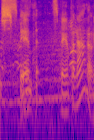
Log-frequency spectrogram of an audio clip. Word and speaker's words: Spampinato: How do you say his last name? Spampinato. You got it. Spampinato. Okay. Just the way it looks.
